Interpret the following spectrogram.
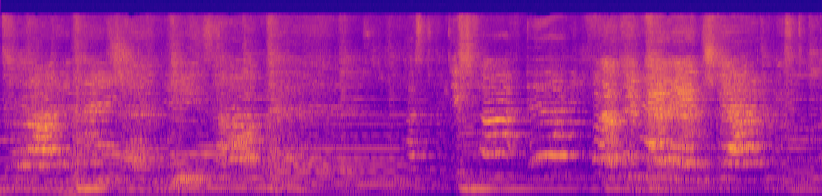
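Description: Children's choir singing a Christmas song in phrases, over steady held low notes.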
